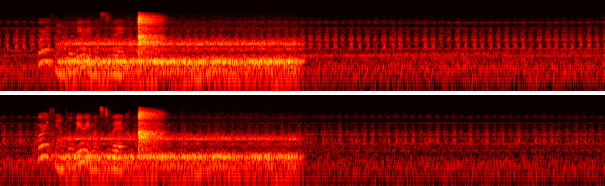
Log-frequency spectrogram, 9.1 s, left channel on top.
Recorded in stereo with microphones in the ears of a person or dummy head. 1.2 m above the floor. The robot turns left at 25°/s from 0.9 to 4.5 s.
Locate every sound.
0.6 s a woman speaking: 35° right (ahead or behind), 0.8 m; by 2.0 s 45° right (ahead or behind), 0.8 m
2.1 s a clap: 20° left (ahead or behind), 2.0 m; by 2.5 s 10° left (ahead or behind), 2.0 m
